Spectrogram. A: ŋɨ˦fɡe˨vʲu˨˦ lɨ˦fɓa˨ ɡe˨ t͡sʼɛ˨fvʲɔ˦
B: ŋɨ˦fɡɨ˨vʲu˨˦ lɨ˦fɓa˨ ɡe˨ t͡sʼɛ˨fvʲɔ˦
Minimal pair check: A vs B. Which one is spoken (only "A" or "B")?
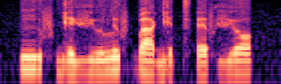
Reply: A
